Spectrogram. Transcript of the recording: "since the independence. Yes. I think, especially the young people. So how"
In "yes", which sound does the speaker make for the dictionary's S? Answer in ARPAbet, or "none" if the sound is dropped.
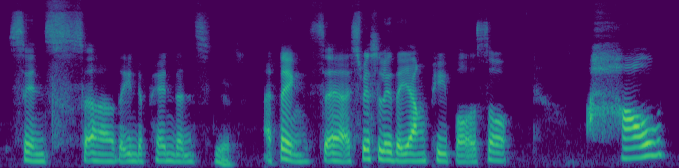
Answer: none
